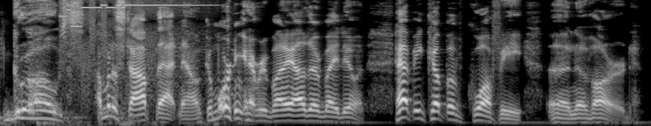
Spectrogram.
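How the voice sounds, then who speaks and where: A man at a medium pitch, fairly quick, with very wide pitch swings and vocal fry. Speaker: gaming streamer. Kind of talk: casual chat.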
